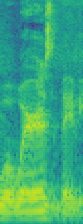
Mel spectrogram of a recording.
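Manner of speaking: plain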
